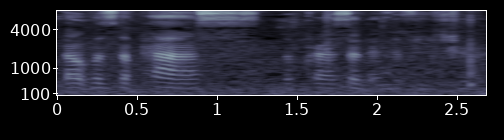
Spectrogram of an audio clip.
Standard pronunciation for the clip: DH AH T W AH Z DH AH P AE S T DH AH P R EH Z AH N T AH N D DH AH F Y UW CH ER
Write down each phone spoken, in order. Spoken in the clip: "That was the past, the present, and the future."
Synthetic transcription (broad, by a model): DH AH T W AH Z DH AH P AE S DH AH P R EH Z AH N T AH N DH AH F Y UW CH ER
